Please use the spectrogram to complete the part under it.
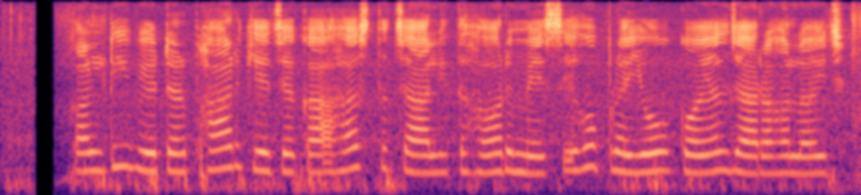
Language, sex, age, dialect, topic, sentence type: Maithili, male, 31-35, Southern/Standard, agriculture, statement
